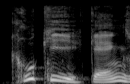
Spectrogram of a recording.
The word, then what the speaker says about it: Crucchi Gang: Die Kruki Gang, so spricht man sie aus, die macht Germano-Italo-Pop.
